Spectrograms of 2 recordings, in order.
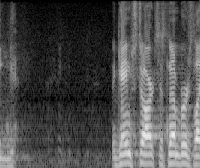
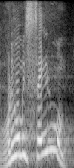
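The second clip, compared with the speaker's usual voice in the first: exasperated; 10 semitones higher, 3 dB louder, much faster than usual. Retold or imitated. Retelling reply to his wife.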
